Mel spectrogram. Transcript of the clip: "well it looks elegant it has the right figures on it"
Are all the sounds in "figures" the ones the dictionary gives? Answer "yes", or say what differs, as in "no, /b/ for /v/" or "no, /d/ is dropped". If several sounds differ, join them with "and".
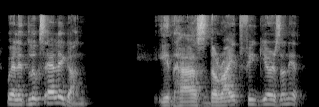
no, /s/ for /z/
